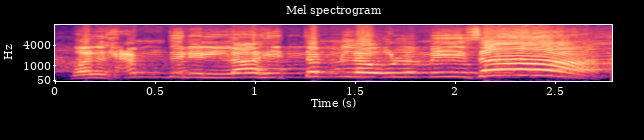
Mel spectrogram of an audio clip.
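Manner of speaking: slow, loud Arabic proclamation; Arabic quote boomed to the crowd; declaimed hadith. Acted. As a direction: stretch each word out loudly.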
